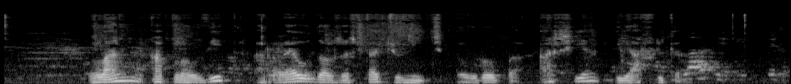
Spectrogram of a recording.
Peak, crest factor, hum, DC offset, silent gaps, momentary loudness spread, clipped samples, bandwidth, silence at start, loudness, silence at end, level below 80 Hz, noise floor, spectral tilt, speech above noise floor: -2 dBFS; 22 dB; none; under 0.1%; none; 19 LU; under 0.1%; 11.5 kHz; 0.05 s; -24 LUFS; 0.05 s; -46 dBFS; -48 dBFS; -6.5 dB/octave; 25 dB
